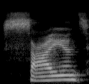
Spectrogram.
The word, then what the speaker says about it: science: Science has a C, we don't pronounce, as well as the E.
